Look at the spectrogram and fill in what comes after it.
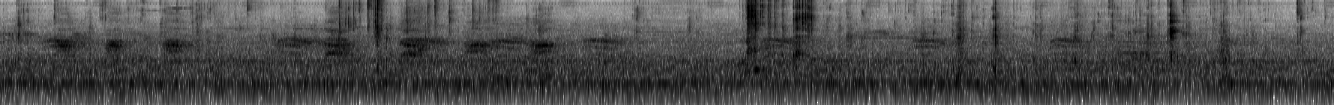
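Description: Close-miked eating sounds: wet chewing and mouth smacks as rice and fried hilsa fish are eaten by hand. Small clicks are scattered throughout, with a cluster of sharper ones about ten seconds in.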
